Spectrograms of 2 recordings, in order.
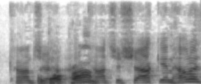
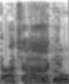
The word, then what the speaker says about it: Conshohocken: Bill is actually going to a 70s prom in Conshohocken. I keep saying it wrong. Conshohocken, baby.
